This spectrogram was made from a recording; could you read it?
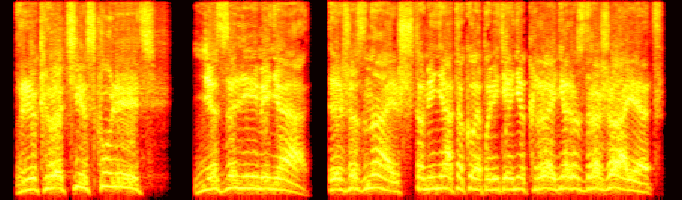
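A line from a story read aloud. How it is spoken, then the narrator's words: Angry growl. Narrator (Russian): рыкнул зло я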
